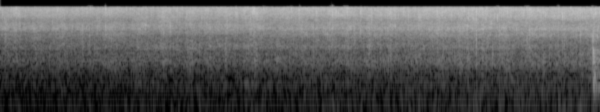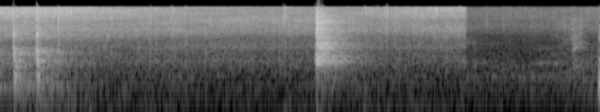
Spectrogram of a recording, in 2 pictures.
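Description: Sliced onions sizzling in oil in a nonstick pan over a gas flame as they are sautéed to a pale brown, stirred with a silicone spatula. Louder stirring strokes come about six and nine seconds in, and the sizzle drops away near the end.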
